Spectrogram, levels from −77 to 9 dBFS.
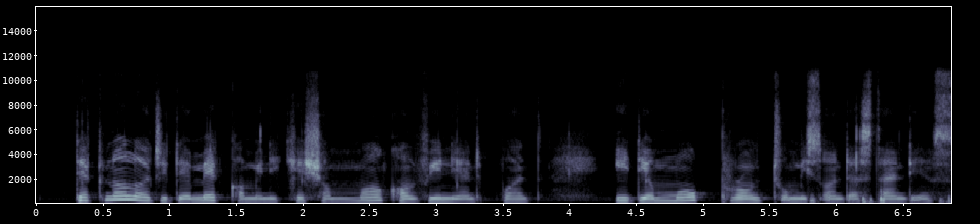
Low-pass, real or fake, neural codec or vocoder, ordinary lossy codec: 10.8 kHz; real; none; none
